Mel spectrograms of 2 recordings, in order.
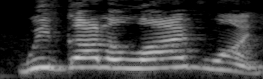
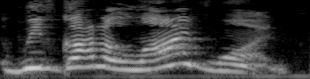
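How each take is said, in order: First: More excited. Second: Excited. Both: Retold or imitated. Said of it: "And you're excited".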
